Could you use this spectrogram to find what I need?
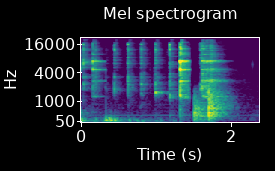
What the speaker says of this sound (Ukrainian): Вилочкою гарно його перебиваємо.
